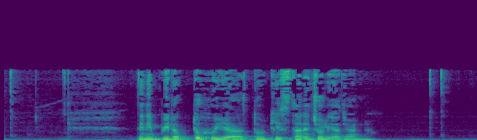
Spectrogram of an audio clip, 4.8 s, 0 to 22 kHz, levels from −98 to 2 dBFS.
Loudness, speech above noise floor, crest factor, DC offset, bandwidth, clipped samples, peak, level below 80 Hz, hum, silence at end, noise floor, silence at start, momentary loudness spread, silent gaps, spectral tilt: -26 LUFS; 33 dB; 20 dB; under 0.1%; 11.5 kHz; under 0.1%; -8 dBFS; -54 dBFS; none; 1.05 s; -58 dBFS; 0.1 s; 22 LU; none; -6 dB/octave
